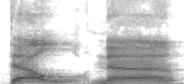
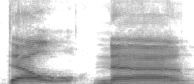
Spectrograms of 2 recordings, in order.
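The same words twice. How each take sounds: Both takes have the same delivery.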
